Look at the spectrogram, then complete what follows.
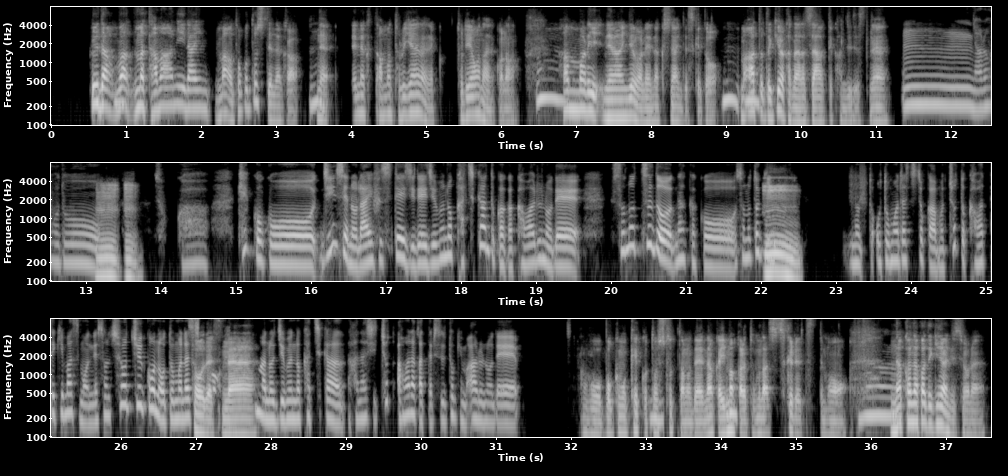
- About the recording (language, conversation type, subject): Japanese, unstructured, あなたの笑顔を引き出すものは何ですか？
- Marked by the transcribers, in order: other background noise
